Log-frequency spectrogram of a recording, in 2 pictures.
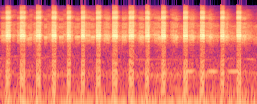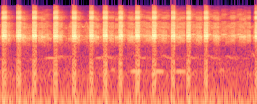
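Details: Song of a Sulphogaeana cicada made by its tymbal organ. Loud, evenly spaced rasping pulses repeat roughly six times a second throughout, each a short broadband click-burst, with faint soft tones in the background.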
